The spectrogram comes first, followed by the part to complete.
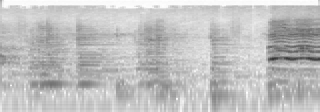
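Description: Spanish guitars of a carnival comparsa playing alone in a short break in the choir's singing: plucked and strummed chords over low bass notes, fairly soft, with the voices coming back in at the very end.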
